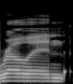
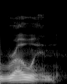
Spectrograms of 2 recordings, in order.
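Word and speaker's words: Roan: You said Chapel Rowan. I've always said Chapel Ran. This is an AMX situation. Am I saying it wrong? It's It's two syllables. Rowan.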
